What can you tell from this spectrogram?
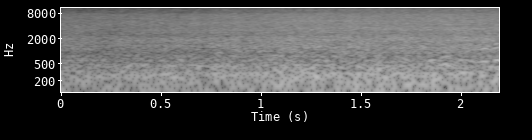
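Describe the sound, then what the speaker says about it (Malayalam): An electric motor pump runs steadily beside a river, lifting water into a canal. Its dense, even drone holds at the same level throughout, with no voices over it. "ആ മോട്ടർ കറങ്ങണതിൻ്റെ സൗണ്ടാണ്"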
